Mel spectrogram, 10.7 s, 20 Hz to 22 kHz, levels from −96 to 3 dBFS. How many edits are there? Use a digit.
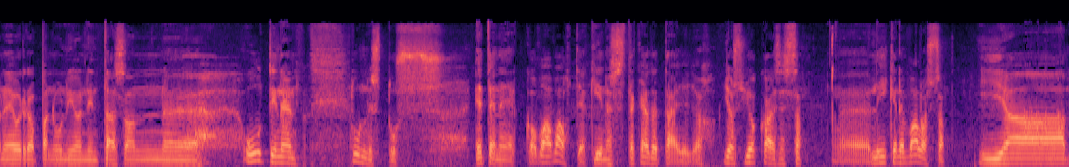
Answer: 2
